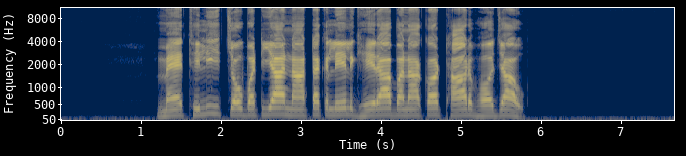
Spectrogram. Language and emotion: Maithili, neutral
